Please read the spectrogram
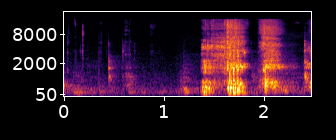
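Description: A quiet moment of studio room tone, then about one and a half seconds in a person makes a short, breathy, wordless sound at the microphones.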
